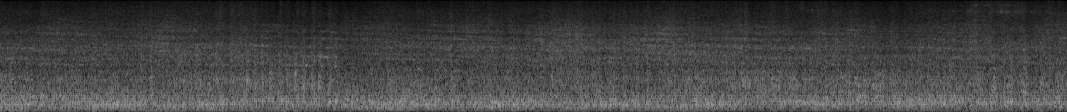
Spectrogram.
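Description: Covered grain hopper cars of a freight train rolling past close by: a steady, loud rumble and clatter of steel wheels on the rails.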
